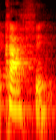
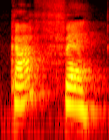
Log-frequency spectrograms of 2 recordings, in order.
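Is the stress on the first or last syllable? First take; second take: first; last. First: The stress is on the first syllable. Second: The stress is on the last syllable. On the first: The speaker calls it wrong. "não é café" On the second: The speaker calls it right. "Café é uma oxítona"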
